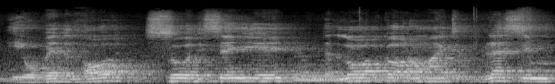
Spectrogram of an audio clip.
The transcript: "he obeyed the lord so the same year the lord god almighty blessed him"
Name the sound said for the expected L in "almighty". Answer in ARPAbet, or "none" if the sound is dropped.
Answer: none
